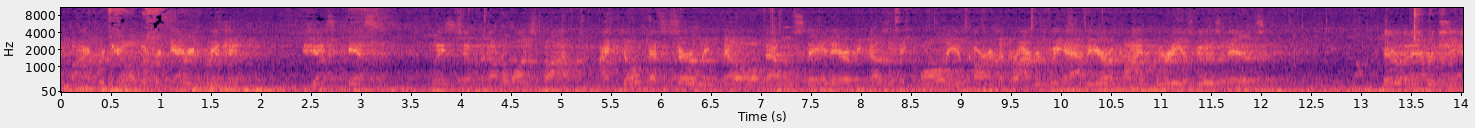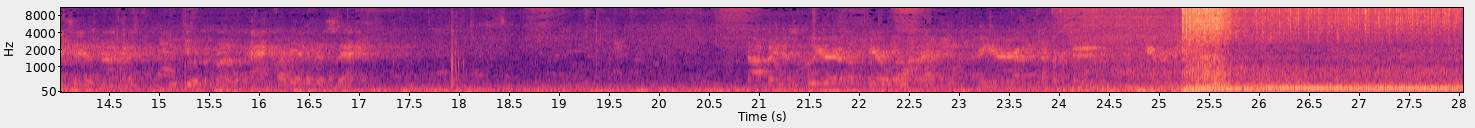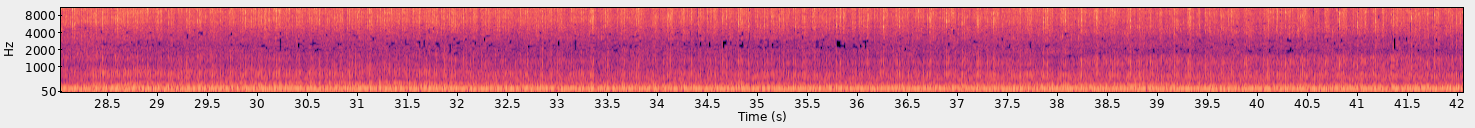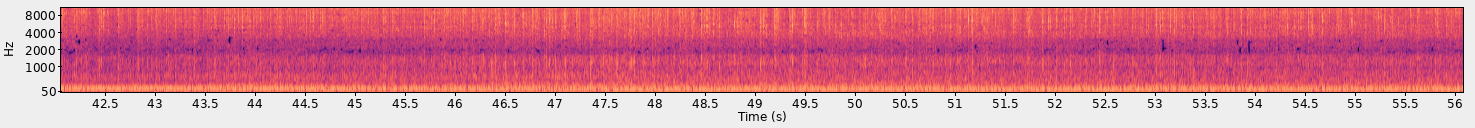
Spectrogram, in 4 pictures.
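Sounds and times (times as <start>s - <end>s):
dragster engine idling loudly: 18.4s - 56.0s.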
